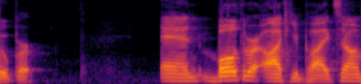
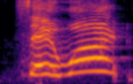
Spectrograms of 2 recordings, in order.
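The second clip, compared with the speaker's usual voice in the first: shocked; 7 dB louder than usual. Retold or imitated. Tin Man shocked.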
